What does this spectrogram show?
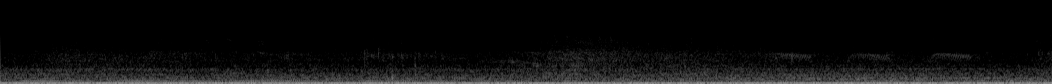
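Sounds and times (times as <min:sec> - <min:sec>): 
distant engine hum: 0:00.0 - 0:10.5
smooth sea washing at sunrise: 0:00.0 - 0:10.5
faint bird calls: 0:07.6 - 0:10.0.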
